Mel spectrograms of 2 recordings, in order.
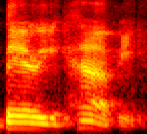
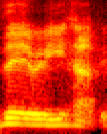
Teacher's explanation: That means that when you teach phonetics, this is one of the sounds that you need to put more emphasis on, because you will be having at the end students saying very happy using the bilabial V as instead of the labial dental V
